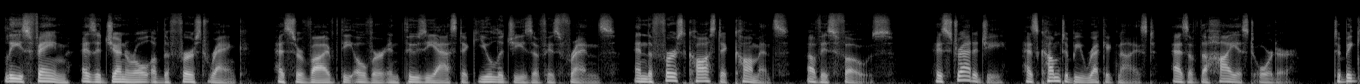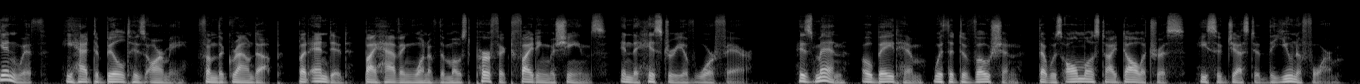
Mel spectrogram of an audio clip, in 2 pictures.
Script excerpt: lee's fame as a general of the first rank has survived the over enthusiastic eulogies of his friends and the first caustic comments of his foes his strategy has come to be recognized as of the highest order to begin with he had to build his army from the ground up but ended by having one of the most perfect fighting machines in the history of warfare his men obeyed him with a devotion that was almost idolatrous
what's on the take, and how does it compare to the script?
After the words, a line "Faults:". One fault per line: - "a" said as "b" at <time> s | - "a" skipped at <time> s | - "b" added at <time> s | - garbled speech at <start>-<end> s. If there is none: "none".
lee's fame as a general of the first rank has survived the over enthusiastic eulogies of his friends and the first caustic comments of his foes his strategy has come to be recognized as of the highest order to begin with he had to build his army from the ground up but ended by having one of the most perfect fighting machines in the history of warfare his men obeyed him with a devotion that was almost idolatrous he suggested the uniform
Faults:
- "he suggested the uniform" added at 25.5 s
